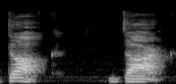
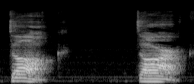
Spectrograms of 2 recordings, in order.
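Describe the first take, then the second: Both takes have the same delivery.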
